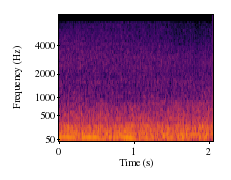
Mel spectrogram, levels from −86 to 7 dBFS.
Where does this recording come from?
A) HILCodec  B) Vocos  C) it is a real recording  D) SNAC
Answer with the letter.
B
